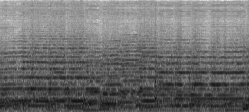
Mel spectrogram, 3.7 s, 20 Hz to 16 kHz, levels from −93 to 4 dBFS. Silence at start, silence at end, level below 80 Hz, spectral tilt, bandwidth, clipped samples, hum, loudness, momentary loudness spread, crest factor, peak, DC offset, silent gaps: 0 s; 0 s; -32 dBFS; -6 dB/octave; 16 kHz; 3%; none; -7 LUFS; 2 LU; 6 dB; 0 dBFS; under 0.1%; none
